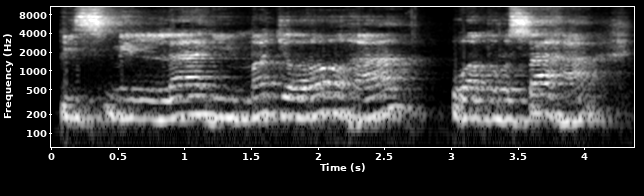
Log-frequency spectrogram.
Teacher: Maja waursaha itu membaca bukan ro tetapi membacanya dengan re jadi menurut kaidah bunyinya ro menurut riwayat bunyinya re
